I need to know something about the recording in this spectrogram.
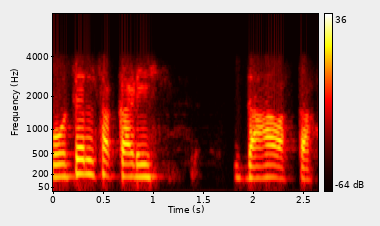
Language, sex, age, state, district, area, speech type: Marathi, male, 18-30, Maharashtra, Yavatmal, rural, conversation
